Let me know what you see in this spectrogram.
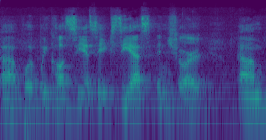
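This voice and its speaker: The intonation stays fairly even. Audible room echo and noticeable background noise are present. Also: woman. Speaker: parent consultant at a health services program. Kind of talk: conference presentation. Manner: loud.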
